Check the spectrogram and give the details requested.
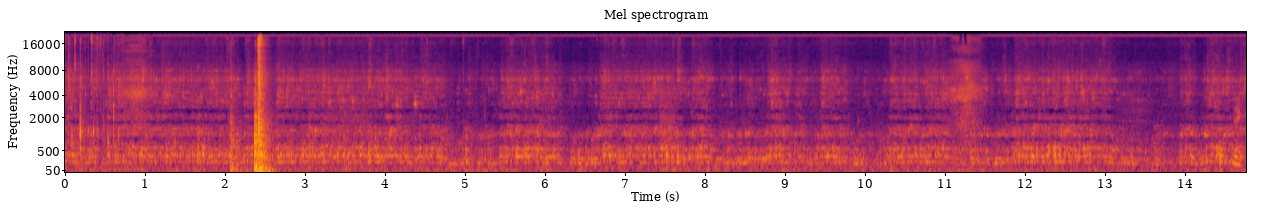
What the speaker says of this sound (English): Now you can see the water draining away down the drain there.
